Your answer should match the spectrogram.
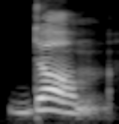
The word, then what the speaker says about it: de: Jag, du, han, hon, den, det, vi. ni de you can see here that they are spelled d e d however you usually pronounce it like dom so pay special attention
